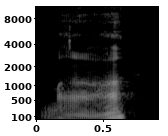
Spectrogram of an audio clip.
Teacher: Third tone, the dipping tone. She said, as you say it, ma, lower your chin, and you'll get it.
